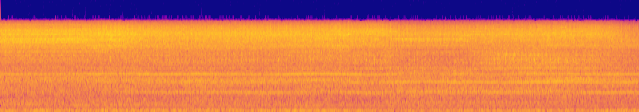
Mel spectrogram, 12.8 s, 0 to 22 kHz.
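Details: BMW 323Ci, 220,000+ miles, idling with a steady high whine that stops when the clutch is pushed in and is also present when revving and driving. The transmission also clanks on gear changes; the cause is undiagnosed.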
